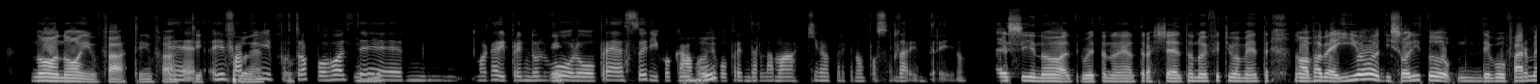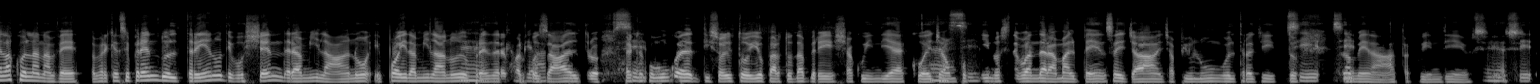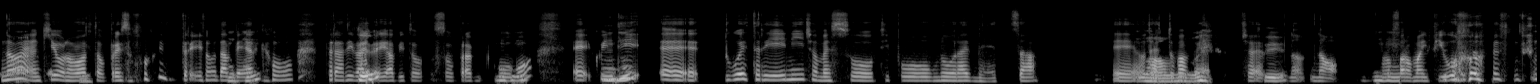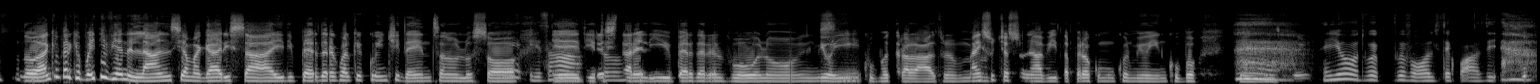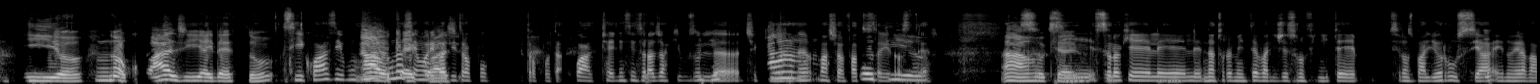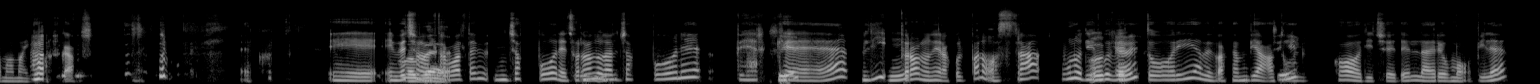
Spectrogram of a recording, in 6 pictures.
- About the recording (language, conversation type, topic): Italian, unstructured, Quali sono i tuoi pensieri sul viaggiare in treno rispetto all’aereo?
- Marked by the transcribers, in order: unintelligible speech; tapping; other background noise; chuckle; distorted speech; laughing while speaking: "preso il treno da Bergamo"; unintelligible speech; chuckle; "cioè" said as "ceh"; chuckle; sigh; chuckle; "cioè" said as "ceh"; drawn out: "E"; laugh; unintelligible speech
